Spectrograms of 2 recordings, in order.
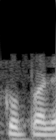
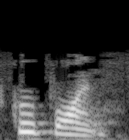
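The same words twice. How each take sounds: First: "coupon" as KOO-pun; mispronounced coupon. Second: "coupon" as KOO-pon; full, open o at the end of "coupon"; corrected coupon. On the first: Teacher showing the form to avoid, "coupon" as KOO-pun. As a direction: swallow the second vowel of "coupon". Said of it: "It's not coupon". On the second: Teacher giving the correct word, "coupon" as KOO-pon. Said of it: "It's not coupon, it's coupon". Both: Shown as a demonstration.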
